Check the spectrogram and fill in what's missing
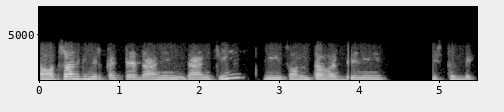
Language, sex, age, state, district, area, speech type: Telugu, female, 45-60, Andhra Pradesh, West Godavari, rural, conversation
